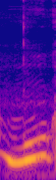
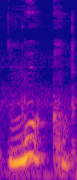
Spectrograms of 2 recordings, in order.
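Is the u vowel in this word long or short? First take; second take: long; short. First: The u vowel is long and drawn out. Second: The u vowel is short and quick. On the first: The speaker calls it wrong. "इसको मुख नहीं बोल सकते आप" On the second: The speaker calls it right. "जैसे मुख"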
